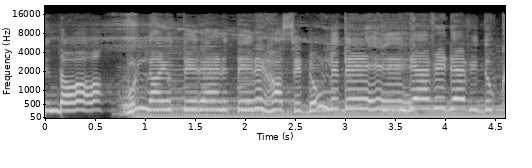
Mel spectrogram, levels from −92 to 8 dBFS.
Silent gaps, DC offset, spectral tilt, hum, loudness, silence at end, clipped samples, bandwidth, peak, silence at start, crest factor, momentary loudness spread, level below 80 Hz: none; under 0.1%; -4 dB/octave; none; -12 LUFS; 0 s; under 0.1%; 17 kHz; 0 dBFS; 0 s; 12 dB; 3 LU; -22 dBFS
